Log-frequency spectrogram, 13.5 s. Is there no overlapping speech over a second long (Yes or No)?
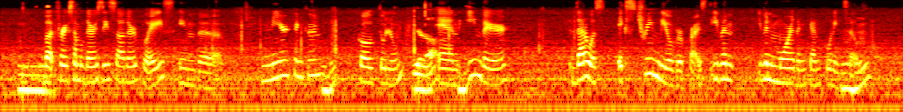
Yes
